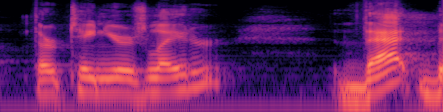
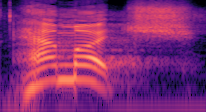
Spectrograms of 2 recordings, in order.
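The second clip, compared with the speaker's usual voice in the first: a pointed, higher, louder "how much"; sharp question; 9 semitones higher, 7 dB louder than usual. Retold or imitated. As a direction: press him hard on "how much". Coach grilling the businessman.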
